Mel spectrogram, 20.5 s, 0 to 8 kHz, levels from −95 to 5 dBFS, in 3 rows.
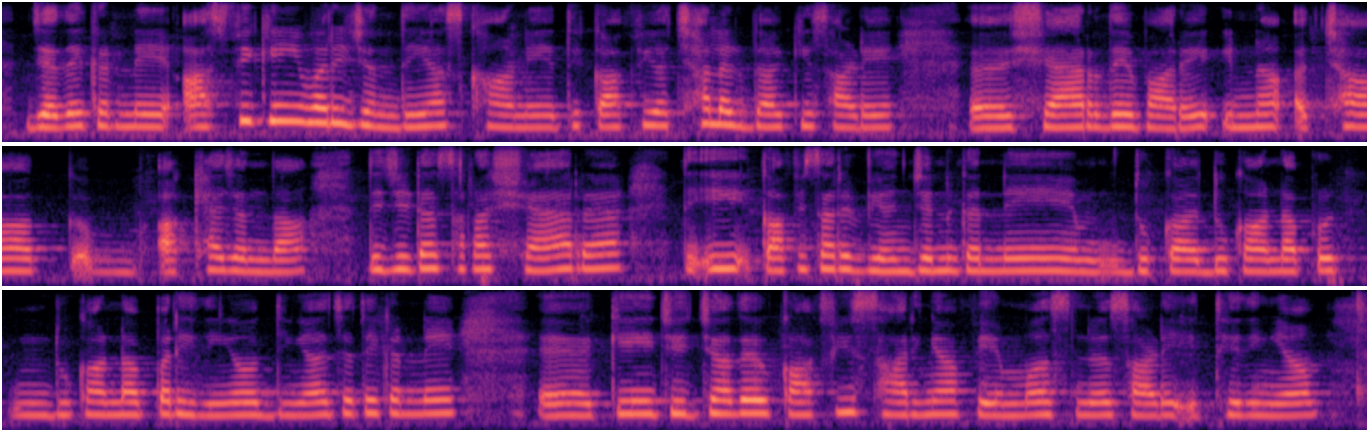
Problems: none marked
